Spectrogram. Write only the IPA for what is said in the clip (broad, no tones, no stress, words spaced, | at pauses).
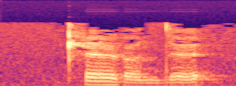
ʈʰɛɽɐndɛ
